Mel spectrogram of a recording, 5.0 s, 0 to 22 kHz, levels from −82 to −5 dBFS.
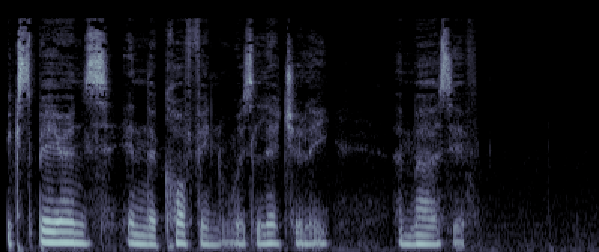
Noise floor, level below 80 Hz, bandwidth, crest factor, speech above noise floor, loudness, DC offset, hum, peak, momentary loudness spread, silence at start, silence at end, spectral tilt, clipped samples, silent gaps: -64 dBFS; -62 dBFS; 16.5 kHz; 24 dB; 34 dB; -30 LUFS; under 0.1%; none; -10 dBFS; 14 LU; 0.05 s; 1 s; -3.5 dB/octave; under 0.1%; none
